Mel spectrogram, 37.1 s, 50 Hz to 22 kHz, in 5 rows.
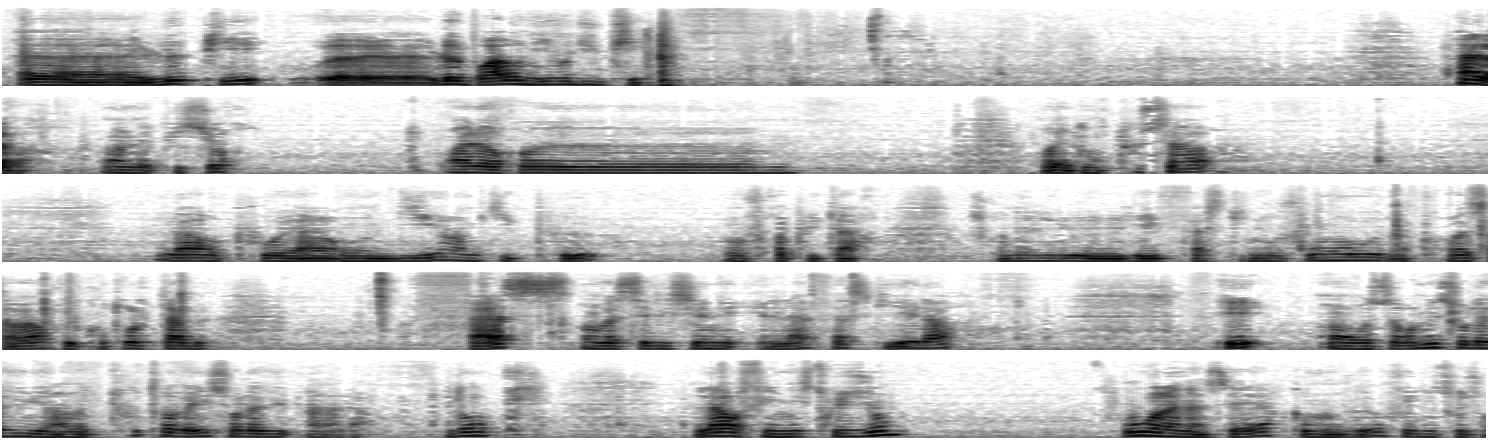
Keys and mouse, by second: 14.4-16.5 middle drag, 17.9 middle click, 23.2 ctrl+Tab, 26.4-29.6 right drag, 29.6 KP_1, 31.9 middle click, 33.1-37.1 middle drag.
